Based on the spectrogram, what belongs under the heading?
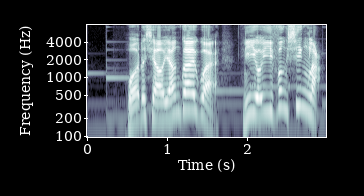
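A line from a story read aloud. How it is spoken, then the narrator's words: Calling out. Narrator (Chinese): 羊爸爸叫着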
